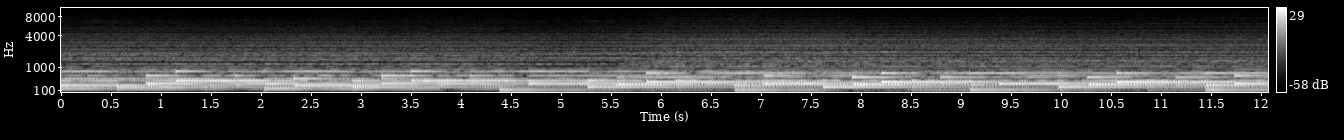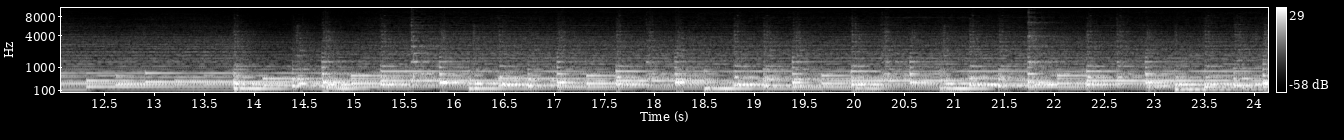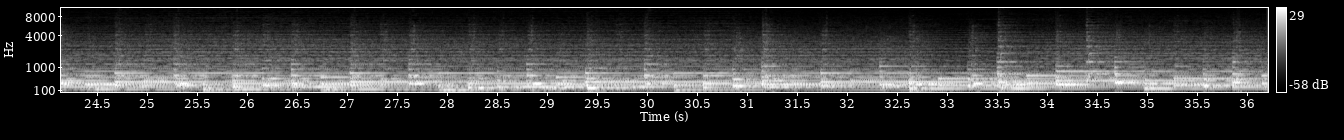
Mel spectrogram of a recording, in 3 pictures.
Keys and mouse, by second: 2.0 alt+click, 3.6 alt+click, 8.9 alt+click, 14.0 ctrl+-, 19.5 s, 21.1 alt+click, 30.7 alt+click, 34.0 alt+click.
